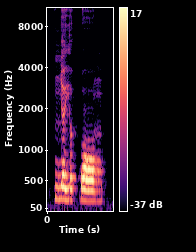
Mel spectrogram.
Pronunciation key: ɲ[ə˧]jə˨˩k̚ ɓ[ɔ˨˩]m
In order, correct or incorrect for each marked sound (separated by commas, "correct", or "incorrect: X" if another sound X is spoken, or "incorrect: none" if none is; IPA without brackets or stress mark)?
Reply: incorrect: ɛ˧, correct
